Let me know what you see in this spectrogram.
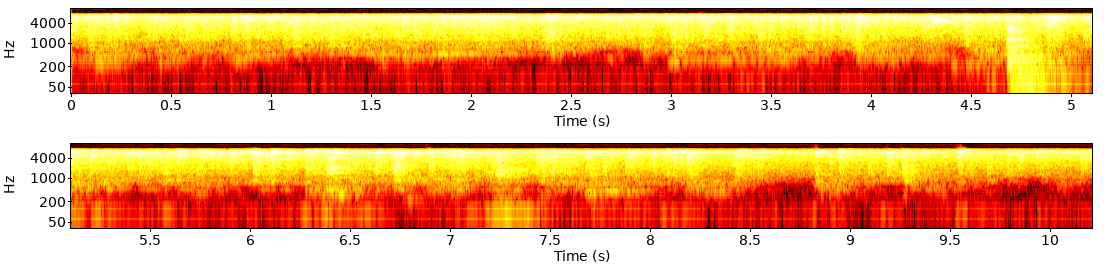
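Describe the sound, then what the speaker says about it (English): Green chilies frying in a pan for a simple homemade recipe, giving a steady crackling sizzle throughout with a brief louder burst of spatter partway through; no one speaks. "The green chilies has to be cooked well"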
